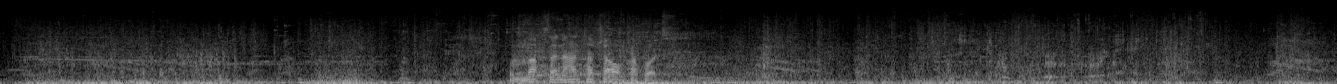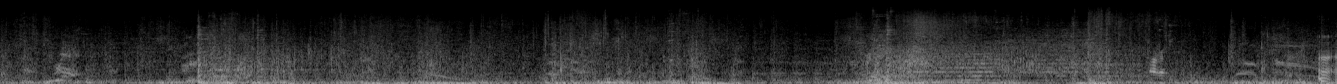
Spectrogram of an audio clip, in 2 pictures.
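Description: Spells and weapon strikes crash and blast over and over in a fierce battle.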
